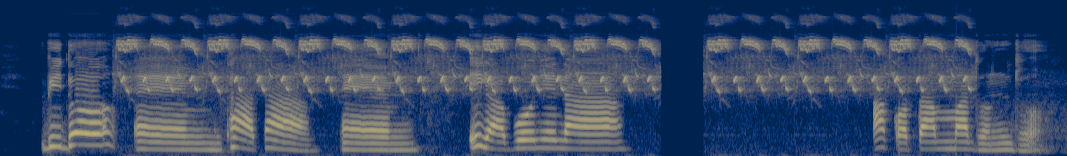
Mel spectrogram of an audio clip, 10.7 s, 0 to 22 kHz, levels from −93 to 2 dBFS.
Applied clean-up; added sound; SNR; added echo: none; Chirp, tweet; 0 dB; none.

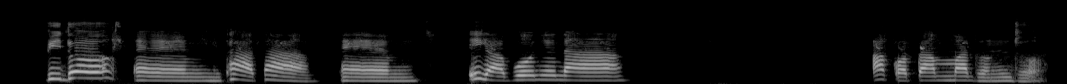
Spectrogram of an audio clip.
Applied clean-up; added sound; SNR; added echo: neural mask model DeepFilterNet 3.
